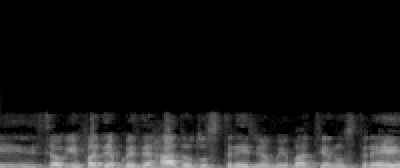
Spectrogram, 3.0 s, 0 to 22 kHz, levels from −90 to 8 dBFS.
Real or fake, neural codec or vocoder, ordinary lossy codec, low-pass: real; none; Opus, 64 kbps; 7.2 kHz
